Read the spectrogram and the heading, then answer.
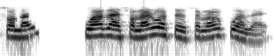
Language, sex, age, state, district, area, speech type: Assamese, female, 60+, Assam, Golaghat, urban, conversation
